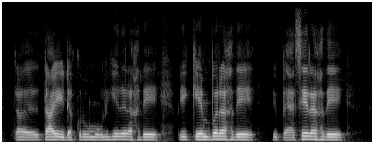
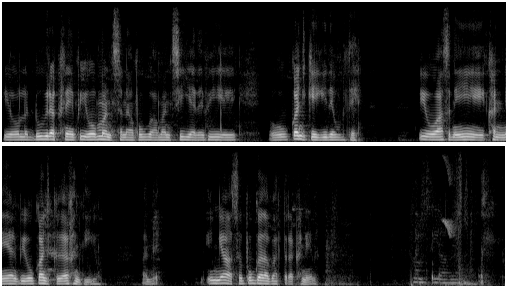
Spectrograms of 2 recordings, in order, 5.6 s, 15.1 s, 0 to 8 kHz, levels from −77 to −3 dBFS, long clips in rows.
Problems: constant background noise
